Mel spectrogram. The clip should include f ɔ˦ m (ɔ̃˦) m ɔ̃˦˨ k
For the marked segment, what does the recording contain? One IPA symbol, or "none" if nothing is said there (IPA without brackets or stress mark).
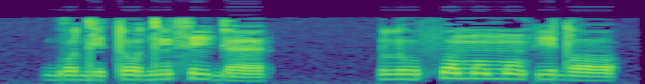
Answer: ɔ̃˦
